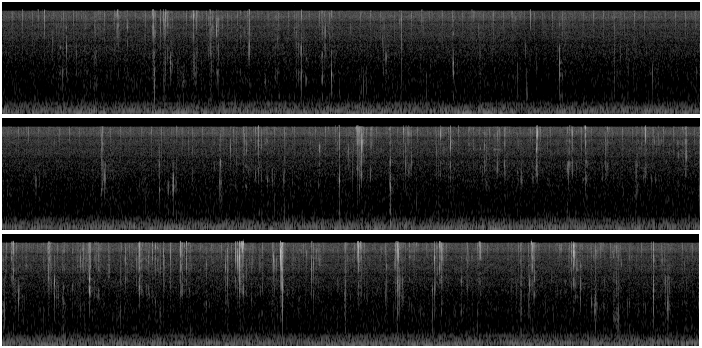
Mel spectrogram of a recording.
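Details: Small dog chewing and licking a Dentastix dental treat, quiet close recording: irregular crisp crunching clicks scattered throughout over a steady low room hum.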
